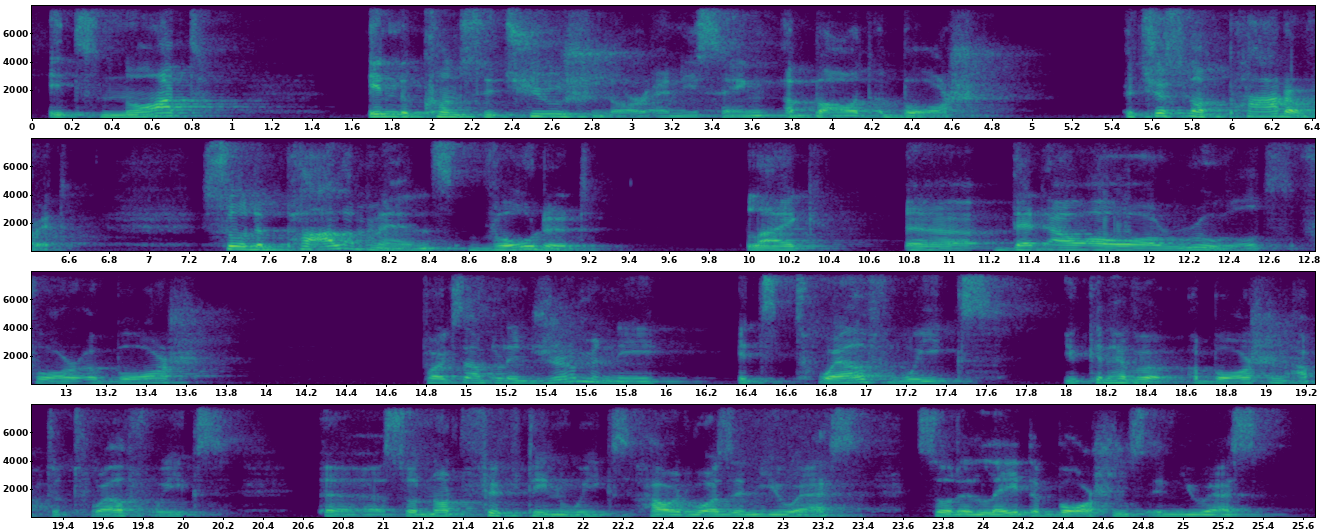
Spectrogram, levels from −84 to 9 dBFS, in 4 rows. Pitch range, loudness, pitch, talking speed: 115-155 Hz, -25 LUFS, 130 Hz, 140 wpm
